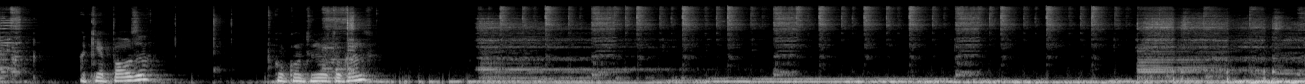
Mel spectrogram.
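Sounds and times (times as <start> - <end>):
heavy bass line: 2.6 - 13.0
drum beat: 4.8 - 11.2.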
